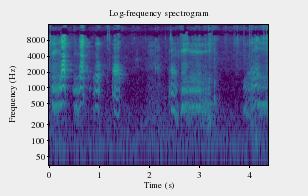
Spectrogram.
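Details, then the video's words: House cat indoors making rapid, rolling chirps and short meows, several quick calls per second early on, then longer wavering murmuring notes in a small room. "Serious yap session"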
